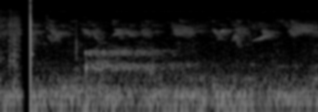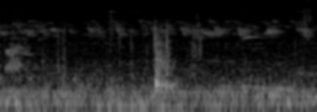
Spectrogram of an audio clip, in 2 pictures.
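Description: Small birds chirping repeatedly over a steady low hum of outdoor background noise, with a sharp click near the start and a single knock about seven seconds in.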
